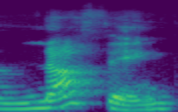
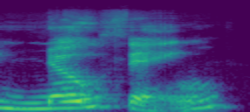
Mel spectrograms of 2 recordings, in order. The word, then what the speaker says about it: nothing: word number 12 for nothing we don't say no thing right we say nothing I would have put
